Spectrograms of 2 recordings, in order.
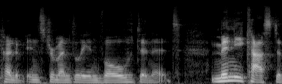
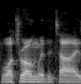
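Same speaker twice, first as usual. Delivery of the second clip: ordinary talk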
